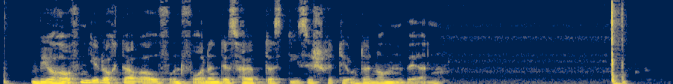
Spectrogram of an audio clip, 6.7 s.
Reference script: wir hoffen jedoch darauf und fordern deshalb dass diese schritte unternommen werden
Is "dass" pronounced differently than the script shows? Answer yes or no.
no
